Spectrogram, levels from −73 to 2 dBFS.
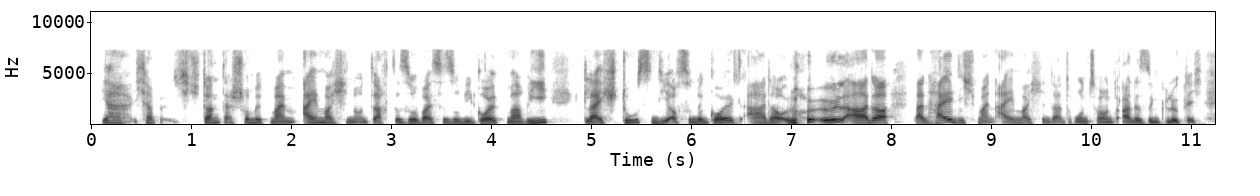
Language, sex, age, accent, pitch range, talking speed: German, female, 50-69, German, 155-205 Hz, 195 wpm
